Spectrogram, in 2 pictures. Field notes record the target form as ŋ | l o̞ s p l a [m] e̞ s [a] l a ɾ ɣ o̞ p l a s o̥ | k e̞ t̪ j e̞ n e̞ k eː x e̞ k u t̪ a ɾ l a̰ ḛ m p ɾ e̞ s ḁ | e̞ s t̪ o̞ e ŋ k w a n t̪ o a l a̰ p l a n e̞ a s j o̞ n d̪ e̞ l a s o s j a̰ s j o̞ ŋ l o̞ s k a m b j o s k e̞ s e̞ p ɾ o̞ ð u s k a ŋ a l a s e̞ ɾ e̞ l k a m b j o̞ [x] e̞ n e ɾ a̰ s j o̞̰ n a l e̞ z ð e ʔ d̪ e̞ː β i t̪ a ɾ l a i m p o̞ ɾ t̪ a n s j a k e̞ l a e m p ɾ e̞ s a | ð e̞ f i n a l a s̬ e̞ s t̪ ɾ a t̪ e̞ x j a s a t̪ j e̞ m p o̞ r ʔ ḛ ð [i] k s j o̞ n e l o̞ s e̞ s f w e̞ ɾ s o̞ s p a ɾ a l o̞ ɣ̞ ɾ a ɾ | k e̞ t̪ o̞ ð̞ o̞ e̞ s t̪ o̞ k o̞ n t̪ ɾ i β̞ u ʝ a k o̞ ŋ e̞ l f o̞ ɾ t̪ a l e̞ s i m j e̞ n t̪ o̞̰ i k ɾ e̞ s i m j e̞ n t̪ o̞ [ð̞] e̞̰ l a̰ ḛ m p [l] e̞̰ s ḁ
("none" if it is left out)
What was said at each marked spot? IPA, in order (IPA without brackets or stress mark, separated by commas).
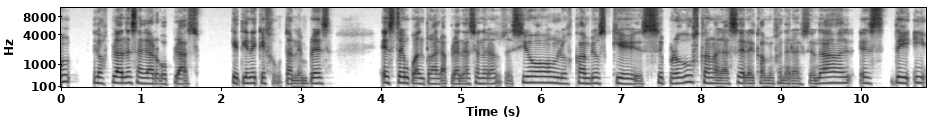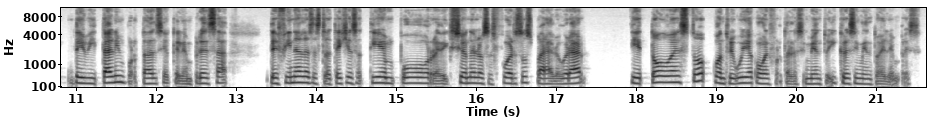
n, a, x, i, ð̞, ɾ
